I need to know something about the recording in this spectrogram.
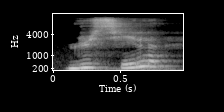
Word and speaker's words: Lucille: Lucille with one L is pronounced the same way as Lucille with two L's.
